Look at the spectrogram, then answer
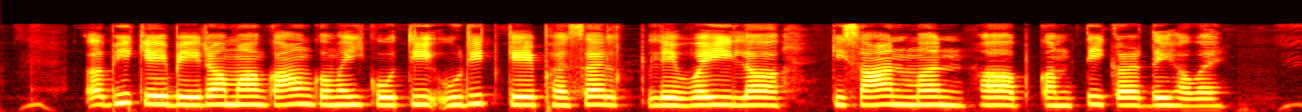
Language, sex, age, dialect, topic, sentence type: Chhattisgarhi, female, 18-24, Western/Budati/Khatahi, agriculture, statement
